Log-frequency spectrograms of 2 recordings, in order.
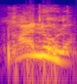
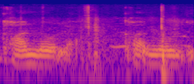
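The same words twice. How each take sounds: First: Loud, higher outburst; playful yell out of nowhere; sudden silly yell. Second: Chanted, very soft, low repeat; chanted, say it low under your breath; chanted, playful, hushed word to yourself; soft mumbled chant. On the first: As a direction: burst out with the word. Same word suddenly yelled. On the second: Silly word repeated softly. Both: Pretend.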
